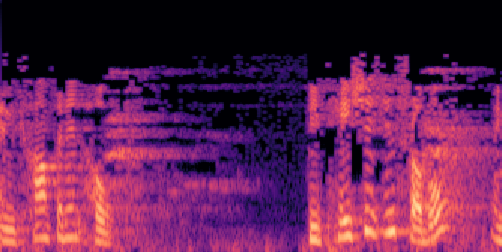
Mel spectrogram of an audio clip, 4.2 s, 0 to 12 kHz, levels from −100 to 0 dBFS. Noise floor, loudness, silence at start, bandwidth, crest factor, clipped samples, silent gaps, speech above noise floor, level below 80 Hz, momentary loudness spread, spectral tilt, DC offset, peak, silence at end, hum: -51 dBFS; -18 LUFS; 0 s; 5.8 kHz; 20 dB; under 0.1%; none; 34 dB; -46 dBFS; 16 LU; -10.5 dB/octave; under 0.1%; 0 dBFS; 0 s; none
